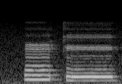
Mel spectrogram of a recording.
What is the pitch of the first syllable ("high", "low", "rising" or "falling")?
high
